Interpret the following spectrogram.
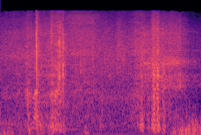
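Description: A knife blade slitting the packing tape and cardboard of a flat shipping box, a scratchy scraping and tearing, with faint low voices in the background.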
